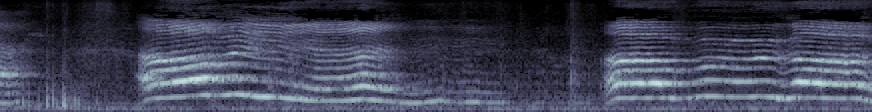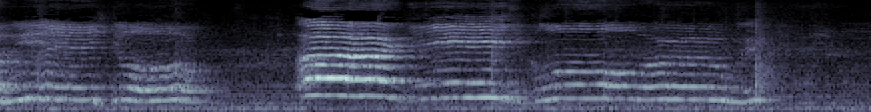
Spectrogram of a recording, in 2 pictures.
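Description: A toddler girl singing in three long phrases, her high pitch wavering up and down, with short breaks between them.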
